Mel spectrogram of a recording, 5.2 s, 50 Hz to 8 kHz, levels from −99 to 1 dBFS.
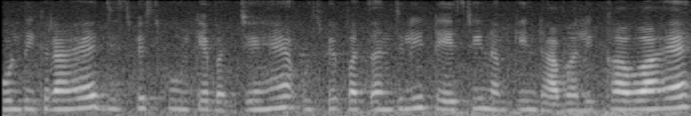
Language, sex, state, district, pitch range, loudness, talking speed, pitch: Hindi, female, Bihar, Gopalganj, 220-245 Hz, -31 LUFS, 220 wpm, 230 Hz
